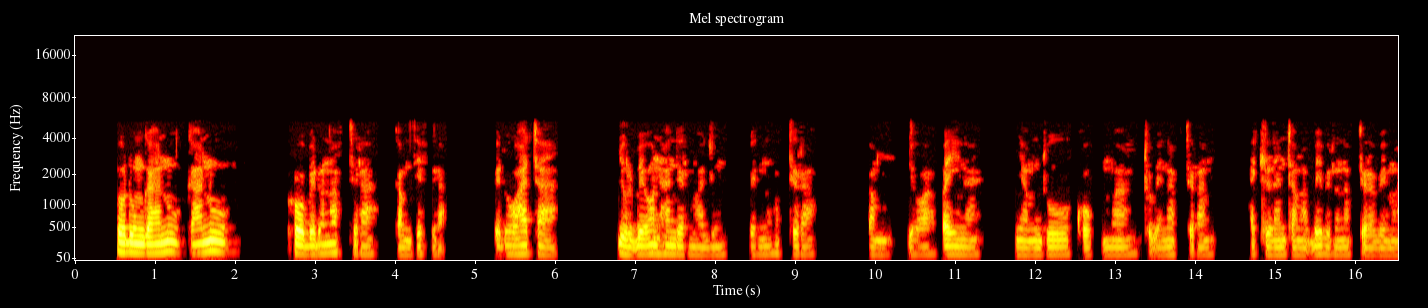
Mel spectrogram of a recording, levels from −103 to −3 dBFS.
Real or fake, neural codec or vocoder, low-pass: real; none; 5.4 kHz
